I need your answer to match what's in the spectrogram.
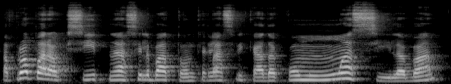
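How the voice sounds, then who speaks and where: A woman's voice: mid-range voice, lively intonation, a little fast. A woman teacher with a Brazilian Portuguese accent explaining a school lesson step by step, patient and repetitive, often checking that students follow.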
